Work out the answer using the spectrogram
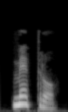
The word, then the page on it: metro: Indonesian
